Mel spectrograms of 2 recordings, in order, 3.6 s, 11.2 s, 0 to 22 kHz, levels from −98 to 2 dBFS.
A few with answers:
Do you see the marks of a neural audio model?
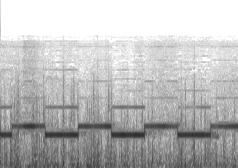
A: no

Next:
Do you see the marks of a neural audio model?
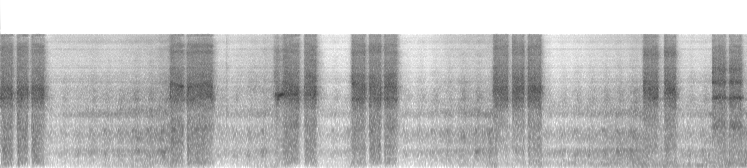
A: yes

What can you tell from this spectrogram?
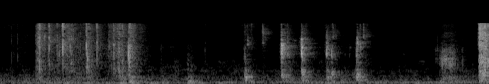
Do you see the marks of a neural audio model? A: no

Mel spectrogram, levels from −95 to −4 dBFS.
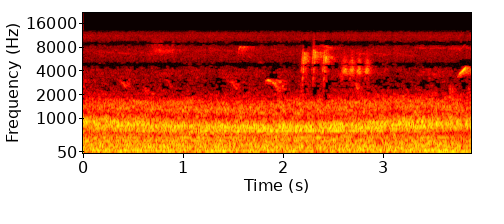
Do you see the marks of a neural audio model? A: no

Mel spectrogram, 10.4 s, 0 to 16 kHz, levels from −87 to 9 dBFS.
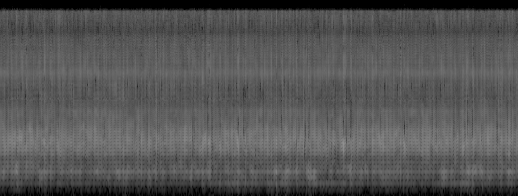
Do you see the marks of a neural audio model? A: yes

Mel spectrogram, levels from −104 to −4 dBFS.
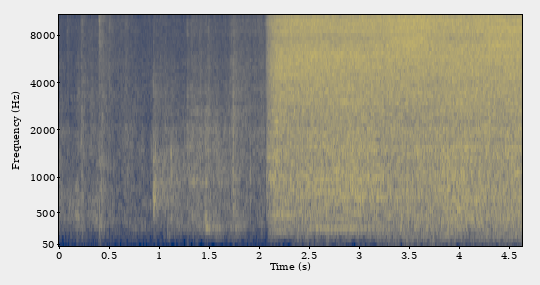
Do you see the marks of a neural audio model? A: no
